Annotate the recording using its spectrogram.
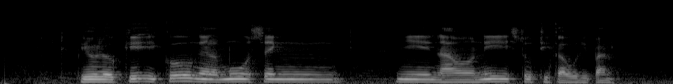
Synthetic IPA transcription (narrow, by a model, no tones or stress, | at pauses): b̥ioloɡ̥iːkuŋɛlmusɪŋ | ɲinaɔnist̪ud̪̥i̤kauɾipan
